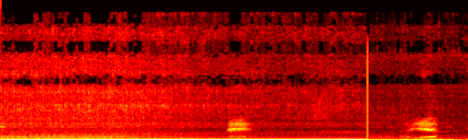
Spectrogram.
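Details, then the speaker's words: Race truck with automatic transmission, after an in-pits transmission repair: engine pulls with a deep even drone, then revs drop cleanly at the shift into second; transmission healthy, normal gear shift. "I start it up, shift it to the gears, everything's good."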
